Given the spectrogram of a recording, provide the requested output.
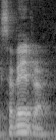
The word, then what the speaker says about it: Saavedra: And she's like, Saavedra, and I was like, What? all right, how do you spell it?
